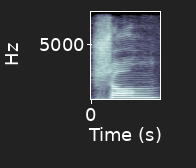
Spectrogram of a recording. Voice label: "shong1", taiwanese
